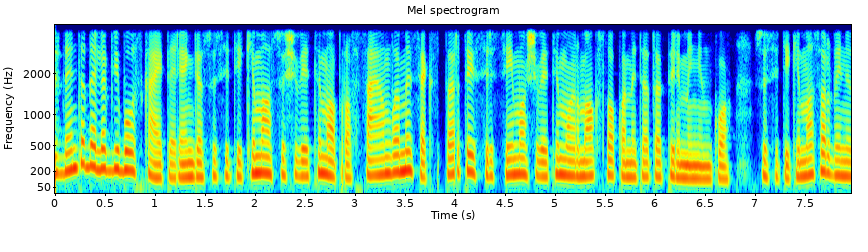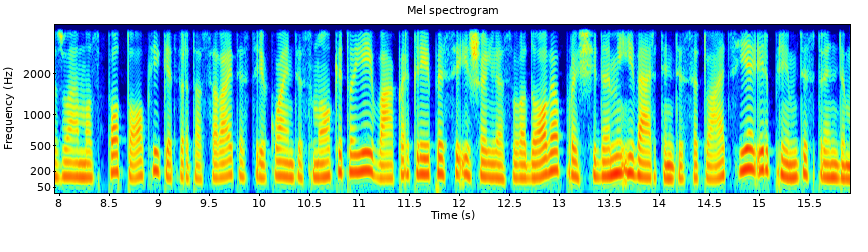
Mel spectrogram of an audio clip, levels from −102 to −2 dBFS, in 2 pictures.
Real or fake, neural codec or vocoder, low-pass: fake; codec, 16 kHz, 2 kbps, FunCodec, trained on LibriTTS, 25 frames a second; 3.6 kHz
